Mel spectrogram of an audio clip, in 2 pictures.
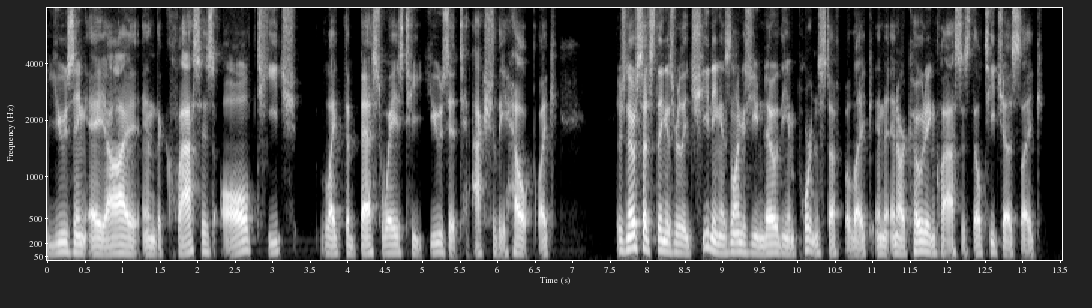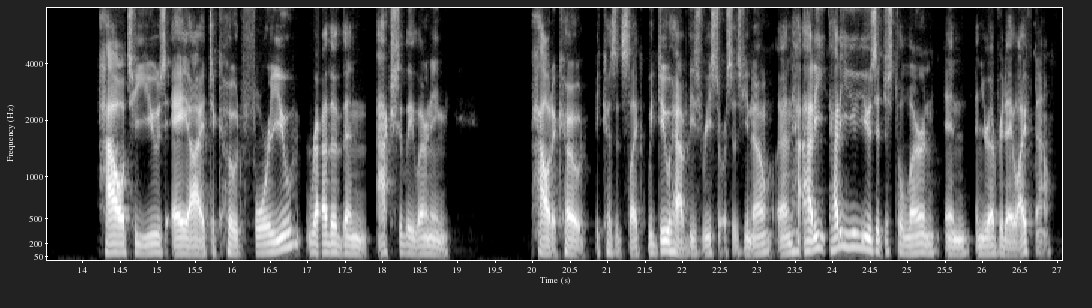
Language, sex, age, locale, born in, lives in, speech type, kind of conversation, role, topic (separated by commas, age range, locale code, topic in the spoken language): English, male, 25-29, en-US, United States, United States, conversation, unstructured, none, How have your classroom experiences changed from chalkboards to AI over the years?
